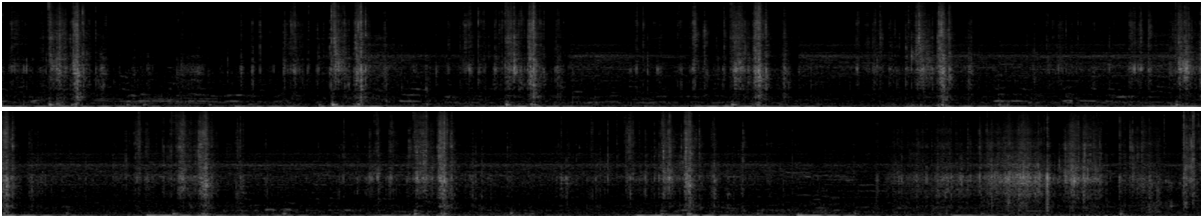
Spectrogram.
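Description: Foil trading-card pack wrappers and cards being handled: continuous crinkling and rustling, with a sharp crackle about every two to three seconds.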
